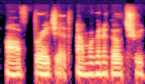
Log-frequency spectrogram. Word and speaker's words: Brigid: see and we would always pronounce that bridget so it's kind of like a j for the g sound in old irish there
